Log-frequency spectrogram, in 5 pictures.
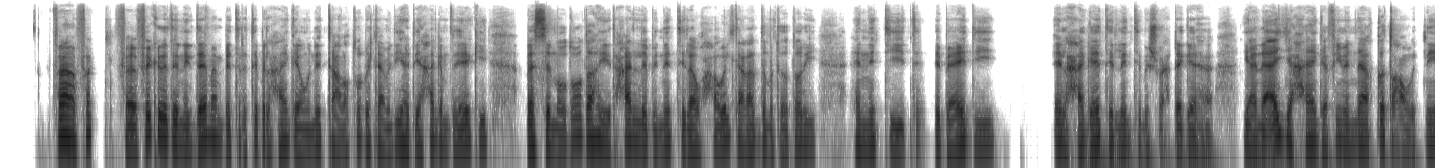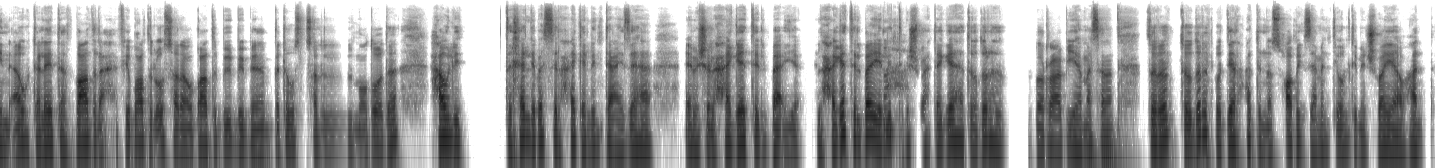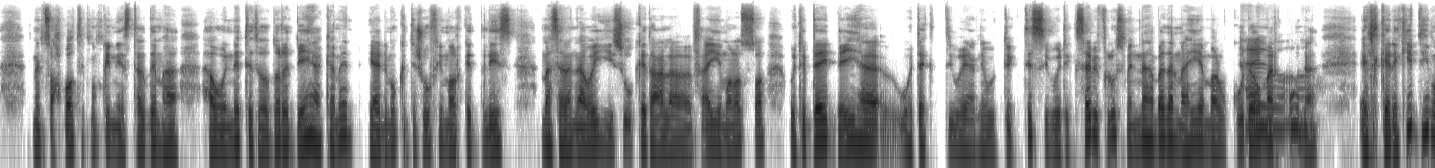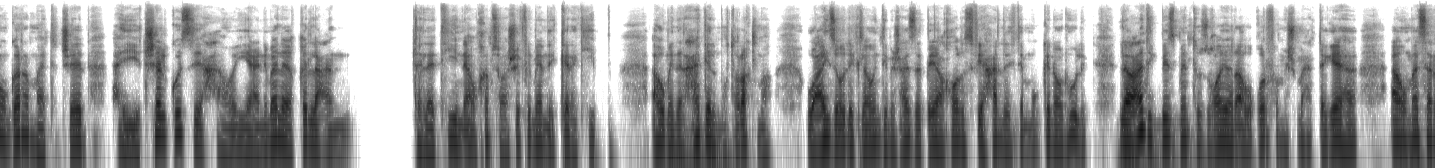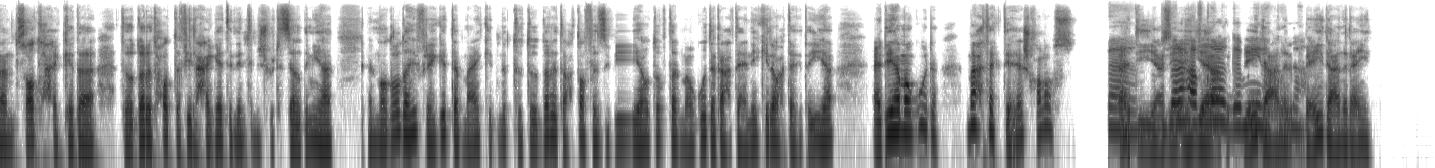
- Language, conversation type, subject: Arabic, advice, إزاي أبدأ أقلّل الفوضى المتراكمة في البيت من غير ما أندم على الحاجة اللي هرميها؟
- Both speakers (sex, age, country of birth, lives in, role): female, 40-44, Egypt, Portugal, user; male, 25-29, Egypt, Egypt, advisor
- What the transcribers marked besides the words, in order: tapping; in English: "marketplace"; "موجودة" said as "مرجودة"; unintelligible speech; in English: "basement"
